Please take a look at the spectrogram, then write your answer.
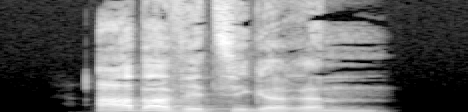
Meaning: strong dative masculine/neuter singular comparative degree of aberwitzig
- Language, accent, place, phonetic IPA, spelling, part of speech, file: German, Germany, Berlin, [ˈaːbɐˌvɪt͡sɪɡəʁəm], aberwitzigerem, adjective, De-aberwitzigerem.ogg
